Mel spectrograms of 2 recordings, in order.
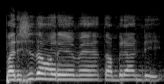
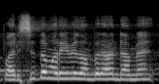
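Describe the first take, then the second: First: The last words are slurred and partly swallowed. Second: Every word is pronounced fully and clearly. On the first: The speaker calls it wrong. "നമ്മൾ പകുതി വാക്ക് വിഴുങ്ങിയിട്ട്" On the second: The speaker calls it right. "എല്ലാ വാക്കും വൃത്തിയായിട്ട് ഉച്ചരിച്ച് പ്രാർത്ഥിക്കുക"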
